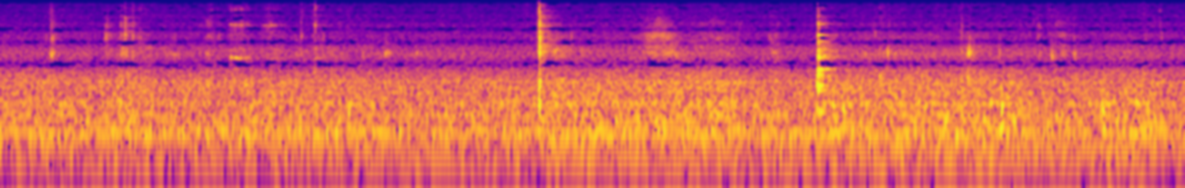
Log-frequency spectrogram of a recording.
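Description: Metal fork clinking on a ceramic plate while mashed potatoes are scooped up and eaten: two sharp clinks about a second and a half apart, the second louder, and a few faint ticks, over a steady low background hum.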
